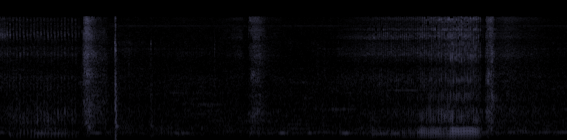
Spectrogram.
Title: My Loud Snoring Dog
